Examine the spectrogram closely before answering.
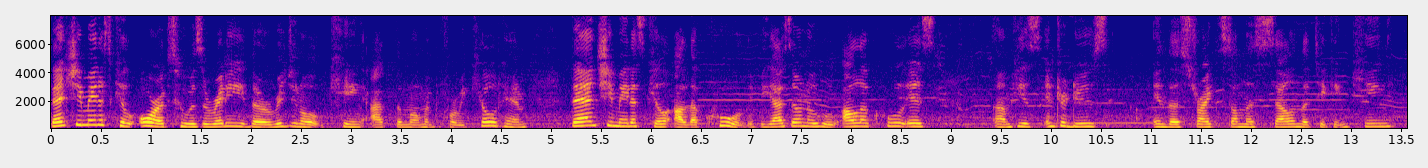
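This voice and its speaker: Music plays behind a woman of fairly high pitch who mumbles at a moderate pace. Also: ordinary pitch variation. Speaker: gaming lore youtuber. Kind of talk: casual commentary, unscripted. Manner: mumbling; halting.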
